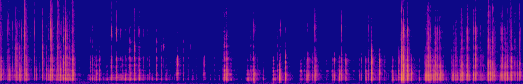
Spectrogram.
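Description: A closed, hollow hard-shell glasses case with a glossy coated shell, likely plastic, is tapped and scratched along its sides with long nails. Quick clusters of dry, clicky taps centered in the midrange alternate with softer, scratchy stretches. There is no low end, and each tap dies away almost at once.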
